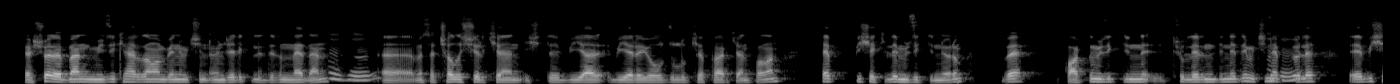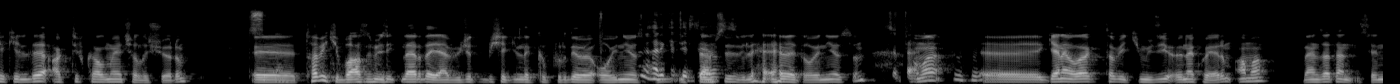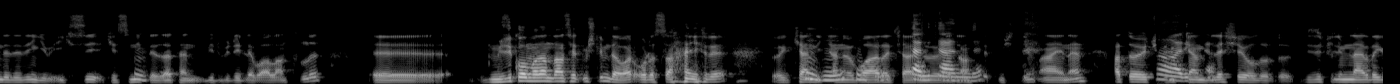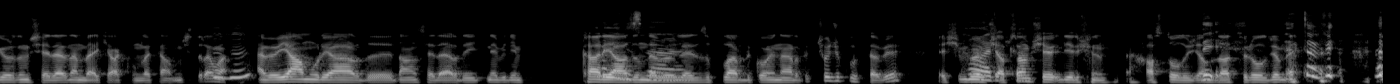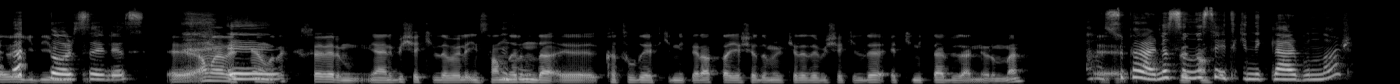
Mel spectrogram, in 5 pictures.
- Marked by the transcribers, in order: chuckle; chuckle
- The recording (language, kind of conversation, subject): Turkish, podcast, Müzik ve dans sizi nasıl bir araya getirir?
